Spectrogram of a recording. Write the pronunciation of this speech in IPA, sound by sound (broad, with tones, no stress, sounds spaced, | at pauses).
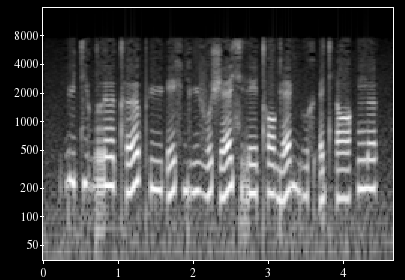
ɓ y˧ tʲ ɔ˧ ɡ r əː˧ tʰ əː˩˥ pʰ yː˧ ʔ e˩˥ x ɡʱ y˧ v ʊ˩˥ ʃ ɛː˩˥ sʲ r e˧ tʰ ɔ˧ ɡ ɛː˩˥ ɡ bʱ ʊ˧ x ʔ ɛ˩˥ tʲ ʔ ɑ˧ | ŋ ə˧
